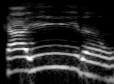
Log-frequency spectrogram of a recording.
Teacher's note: Então, tem alguns poucos casos que acontecem na língua portuguesa e a gente chama isso de hiato tônico. É quando o I, que não era para ser mais forte que o A, aparece do lado dele e rouba a cena.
